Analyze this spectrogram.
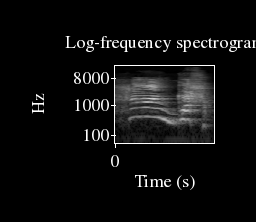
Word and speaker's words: хангах: Хангах. У кого? Хангах. Хангах. Хангах написано. А произносим хангах. Нг. Как бы произносим через нос.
